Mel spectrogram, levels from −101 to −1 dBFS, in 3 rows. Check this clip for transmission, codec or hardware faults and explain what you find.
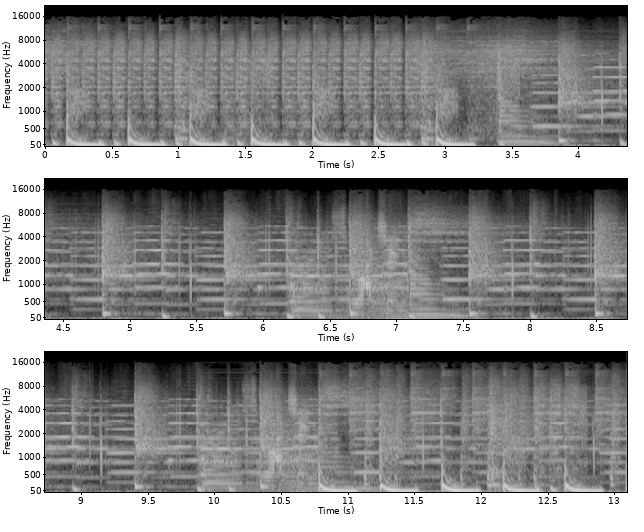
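One hardware fault is present: USB whine from 9.85 s to the end of the clip. The bus draws current in 1 ms frames, and that periodic load leaks into the audio through shared power or ground, adding a fixed 1 kHz tone with harmonics, strongest at 12 kHz, roughly 40 dB below the signal. It is a thin, steady whine. A spectrogram shows a ladder of flat horizontal lines spaced 1 kHz apart, brightest at 12 kHz.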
